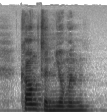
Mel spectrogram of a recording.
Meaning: a paperboy, a newsboy
- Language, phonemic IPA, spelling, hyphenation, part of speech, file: Dutch, /ˈkrɑn.tə(n)ˌjɔ.ŋə(n)/, krantenjongen, kran‧ten‧jon‧gen, noun, Nl-krantenjongen.ogg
